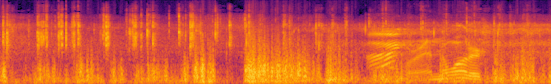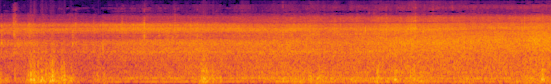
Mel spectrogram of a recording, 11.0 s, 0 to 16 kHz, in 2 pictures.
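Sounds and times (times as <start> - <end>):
wind buffeting microphone: 0.0 - 11.0
low steady engine hum: 3.1 - 11.0.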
